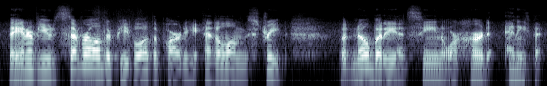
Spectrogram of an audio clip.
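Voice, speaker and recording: A man's voice: mid-range voice, sharp tone, poor audio. A man playing an eager college student and true crime podcaster, telling stories in a dramatic, playful way in an audio drama. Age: young adult. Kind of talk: audio drama acting, storytelling.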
